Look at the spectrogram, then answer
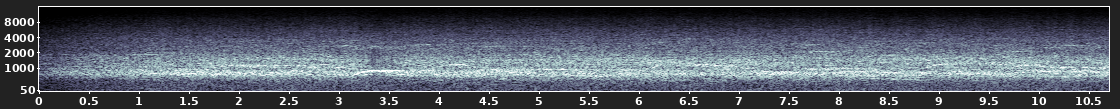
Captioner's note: wild applause and cheering for 17 seconds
